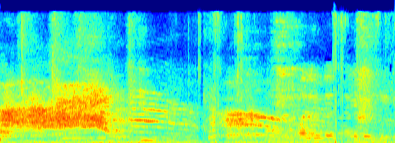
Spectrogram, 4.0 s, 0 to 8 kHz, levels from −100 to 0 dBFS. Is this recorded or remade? recorded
